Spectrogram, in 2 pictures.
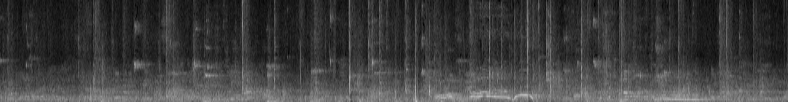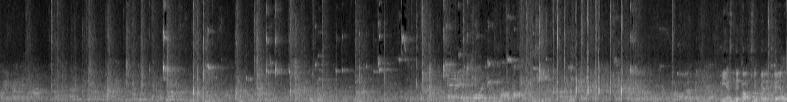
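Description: Sports-hall hubbub of badminton played on several courts: frequent sharp racket hits on shuttlecocks and footfalls on the sprung floor, a few shoe squeaks around the middle, and background chatter, all echoing in the big hall.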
